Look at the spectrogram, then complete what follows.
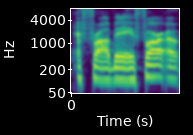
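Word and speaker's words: Fourah Bay: It is called Frabe College. Frabe? Frabe. It's spelled Fourah, Bay College, but in Sierra Leone, we pronounce things differently than how it's not phonetic.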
